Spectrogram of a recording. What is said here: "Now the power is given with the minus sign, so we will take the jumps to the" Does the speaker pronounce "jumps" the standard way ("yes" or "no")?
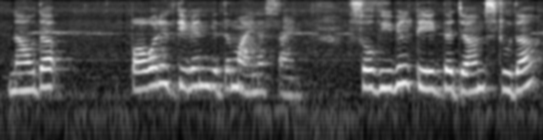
no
